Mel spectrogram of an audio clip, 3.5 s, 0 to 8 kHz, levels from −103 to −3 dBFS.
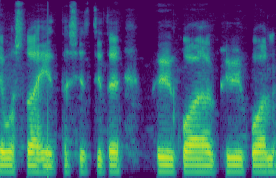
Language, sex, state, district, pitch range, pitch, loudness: Marathi, male, Maharashtra, Aurangabad, 110-115 Hz, 110 Hz, -18 LUFS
